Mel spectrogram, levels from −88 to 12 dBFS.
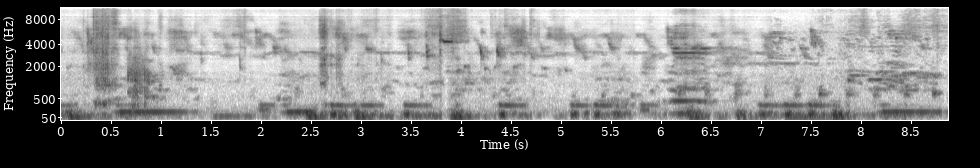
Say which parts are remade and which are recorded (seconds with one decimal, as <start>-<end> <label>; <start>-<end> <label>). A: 0.0-7.1 remade; 7.1-8.9 recorded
